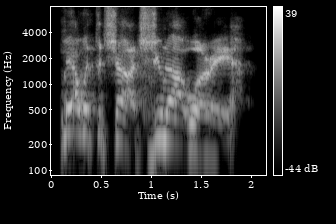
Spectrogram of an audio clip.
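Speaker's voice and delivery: bold, heroic, triumphant manly call, pitched high. Narrating a game character's action, then delivering the line in a triumphant, manly yell. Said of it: "I yell in a triumphant, manly voice".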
